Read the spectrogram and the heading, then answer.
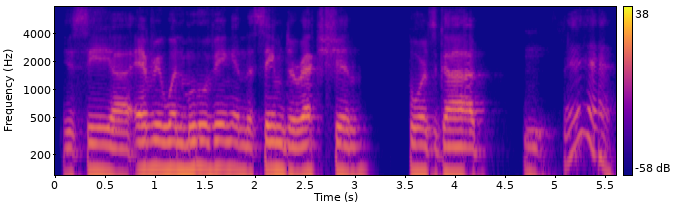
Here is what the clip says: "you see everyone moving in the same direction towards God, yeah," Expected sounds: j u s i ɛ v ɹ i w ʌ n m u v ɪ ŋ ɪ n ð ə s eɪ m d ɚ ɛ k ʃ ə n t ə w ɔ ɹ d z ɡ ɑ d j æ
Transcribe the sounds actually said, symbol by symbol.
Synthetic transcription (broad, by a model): j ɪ s i ɛ v ɹ i w ʌ n m u v ɪ ŋ ɪ n ð ə s eɪ m d ɚ ɛ k ʃ ə n t ə w ɔ ɹ d z ɡ ɑ d j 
